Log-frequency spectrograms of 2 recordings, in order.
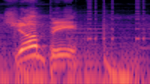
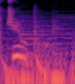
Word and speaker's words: Junpei: Wait, Mountain is the Jumpy. Oh, I'm sorry. I'm talking about him. I just called him Jumpy. His name is Junpei.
